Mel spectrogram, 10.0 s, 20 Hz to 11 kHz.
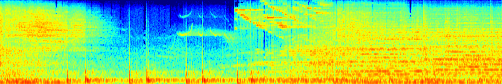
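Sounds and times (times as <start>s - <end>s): loud music: 4.7s - 10.0s.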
